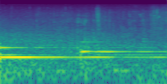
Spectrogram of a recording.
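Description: Slow, soft piano score: a few held notes ringing on, with a new note entering about a second in.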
